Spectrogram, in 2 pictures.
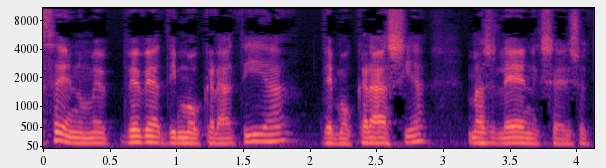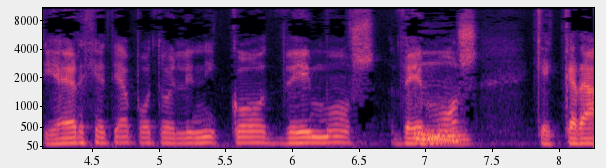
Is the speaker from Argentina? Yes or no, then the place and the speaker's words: yes; Argentina; moved away; Λοιπόν, από τότε έφυγα από την Αργεντινή με ένα σακίδιο στο νόμο, μια κιθάρα στο χέρι.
